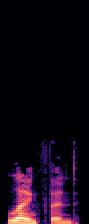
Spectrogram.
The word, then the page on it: lengthened: British English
